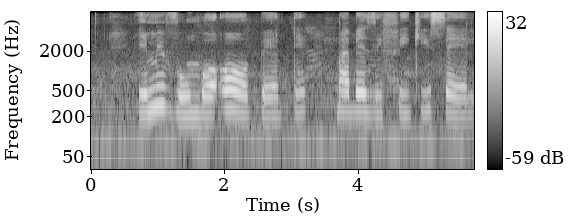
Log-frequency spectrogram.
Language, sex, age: Xhosa, female, 20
